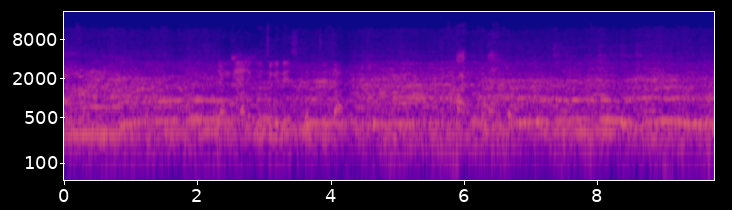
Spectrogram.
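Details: At Ambarawa's Pasar Pon livestock market in Central Java, young male PO cattle moo together. Long, bending calls overlap in a steady chorus, with a few sharp metallic clinks and market clamour behind.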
